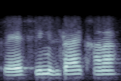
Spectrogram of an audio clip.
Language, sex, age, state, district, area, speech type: Hindi, male, 60+, Rajasthan, Karauli, rural, conversation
